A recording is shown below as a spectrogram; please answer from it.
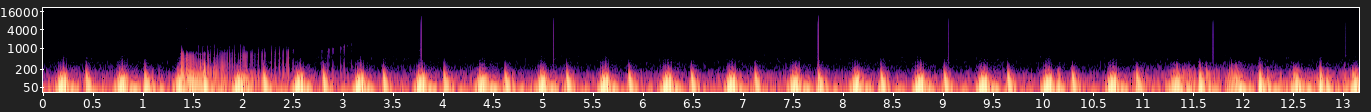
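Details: Sudden palpitations recorded while sitting at rest: strong, thumping heartbeat near 98 per minute with uneven spacing, intermittently speeding up; heart felt beating weird and hard.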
